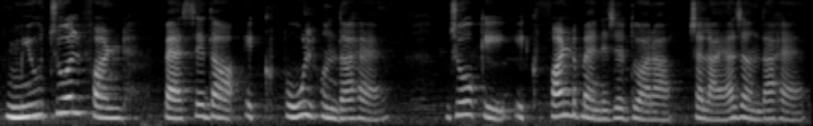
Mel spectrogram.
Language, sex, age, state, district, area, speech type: Punjabi, female, 45-60, Punjab, Jalandhar, urban, spontaneous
